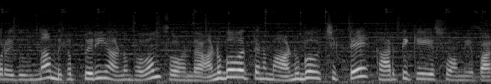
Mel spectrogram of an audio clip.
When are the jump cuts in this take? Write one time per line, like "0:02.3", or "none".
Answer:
0:01.7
